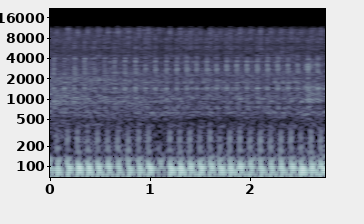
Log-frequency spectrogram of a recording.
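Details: Honda Dream single-cylinder motorcycle idling with a heavy, clattery knock at about ten beats a second; teardown found a scuffed, seized piston, likely from oil running dry.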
